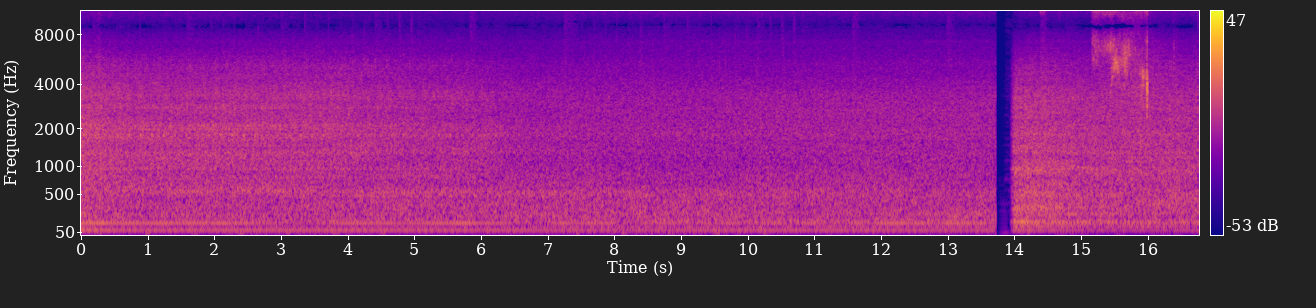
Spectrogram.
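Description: Semi-truck idling: a steady low hum under an even rushing noise, with a moment's silence about 14 seconds in before the same sound resumes.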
